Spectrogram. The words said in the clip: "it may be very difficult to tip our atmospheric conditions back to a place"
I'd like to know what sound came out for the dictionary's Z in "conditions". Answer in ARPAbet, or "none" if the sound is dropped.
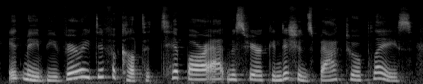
Z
